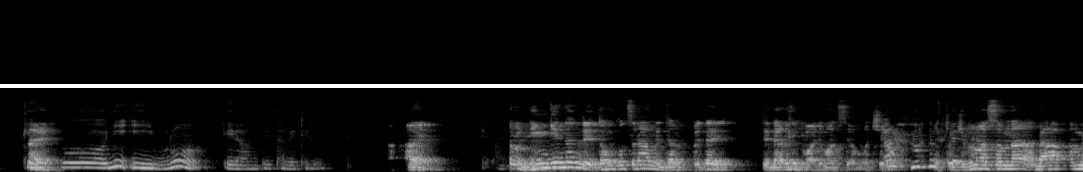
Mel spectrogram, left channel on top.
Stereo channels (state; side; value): silent; left; digital silence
